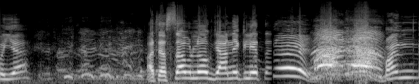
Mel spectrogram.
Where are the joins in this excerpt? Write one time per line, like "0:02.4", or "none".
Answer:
0:02.6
